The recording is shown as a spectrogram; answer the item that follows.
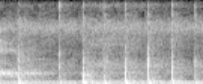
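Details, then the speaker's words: Nursing head-to-toe assessment demonstration: percussion over the spleen, left side near the sixth intercostal space, during deep breath; seven soft evenly spaced taps with hollow tympanic notes, normal splenic tympany. "you should hear timpani um as part of this process we want to make sure we also percuss the we also for custody spleen which is going to be on the left side uh closer to the sixth intercostal space"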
